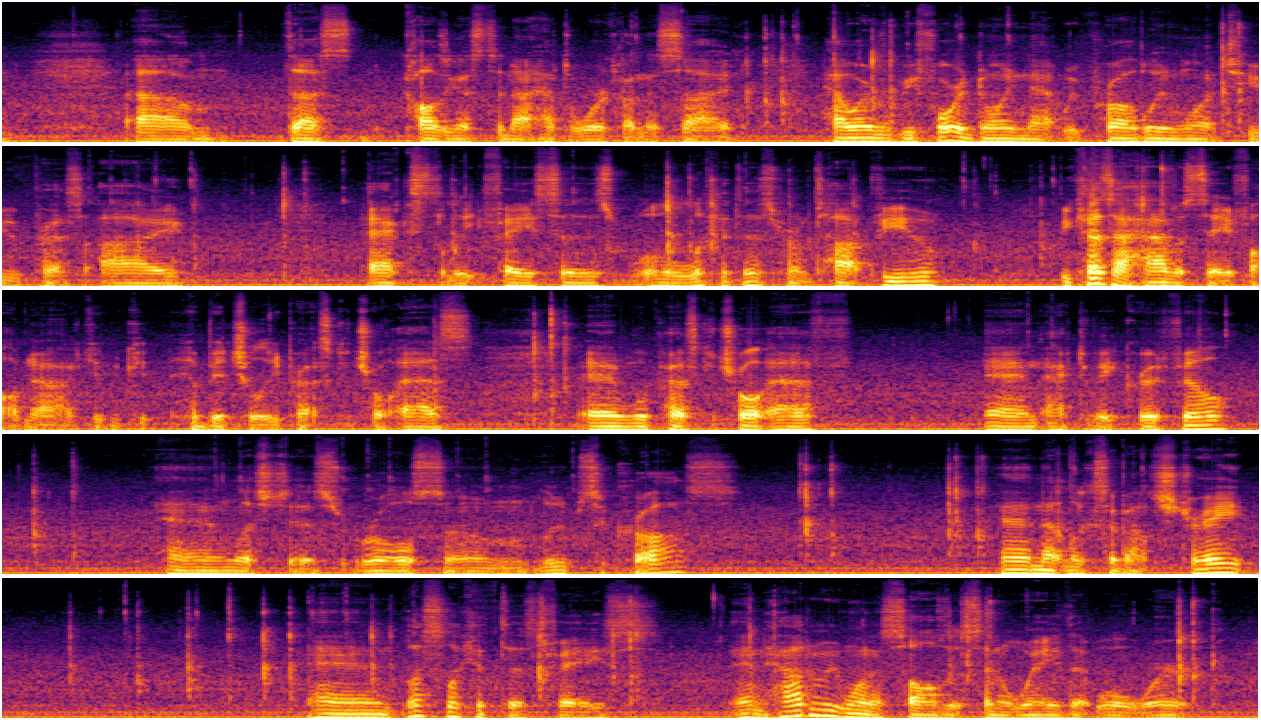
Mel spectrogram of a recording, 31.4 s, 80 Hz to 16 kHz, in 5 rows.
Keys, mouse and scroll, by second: 2.8 scroll up 1, 3.1 shift+middle click, 3.4 shift+scroll up 1, 3.7 Right, 3.9 shift+middle click, 4.3 3, 4.4 click, 4.7 middle click, 5.2 scroll up 1, 6.0 i, 6.6 click, 7.0 shift+middle click, 7.2 shift+scroll up 2, 7.6 x, 7.9 click, 8.4 scroll down 1, 9.0 alt+click, 9.5 1, 9.9 alt+click, 10.3 middle click, 11.2 scroll down 1, 11.5 shift+middle click, 11.9 ctrl+s, 12.9 scroll up 1, 15.2 ctrl+f, 17.6 click, 18.5 F9, 19.8 click, 20.1 click, 20.6 click, 22.8 Tab, 23.1-23.5 scroll down 1, 23.6 alt+a, 23.9 scroll down 1, 24.2-26.1 shift+middle drag, 26.2 shift+scroll up 1, 26.6 middle click, 26.9 3, 27.2 click, 28.1 shift+h, 28.7 KP_7, 29.8 alt+a, 30.2 scroll up 1.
